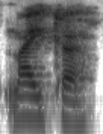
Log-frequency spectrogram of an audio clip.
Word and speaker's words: Nika: Is it Nika? Yes, Nika. Well pronounced, thank you.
